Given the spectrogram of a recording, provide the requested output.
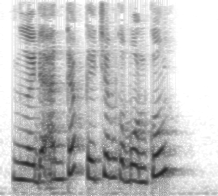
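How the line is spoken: Panicked scolding shout. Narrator (Vietnamese): Quận chúa Lưu Phương tỏ ra vô cùng hoảng hốt, quát mắng

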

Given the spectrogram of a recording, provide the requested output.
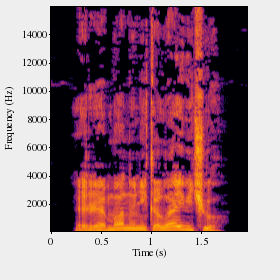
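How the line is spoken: Grumbling. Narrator (Russian): проворчал Ухов

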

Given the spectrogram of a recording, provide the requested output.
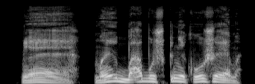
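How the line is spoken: Deep voice, cheerful. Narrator (Russian): пробасил бывший лейтенант, радостно улыбаясь собеседнице

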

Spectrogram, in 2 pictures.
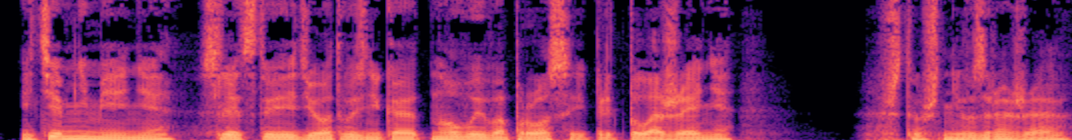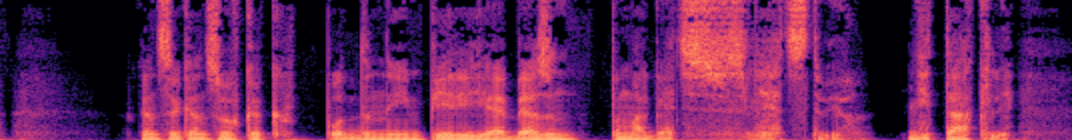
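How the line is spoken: Sighing. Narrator (Russian): вздохнул я

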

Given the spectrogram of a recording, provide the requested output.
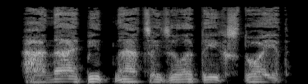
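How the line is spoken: Stifled whispered wail. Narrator (Russian): Шептом пробился наружу придушенный вопль души торгаша

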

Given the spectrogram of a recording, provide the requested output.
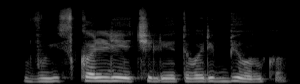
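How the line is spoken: Through gritted teeth. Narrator (Russian): Процедил в ответ

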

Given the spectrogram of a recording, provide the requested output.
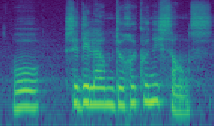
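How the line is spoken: Plain. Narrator (French): répondit-il

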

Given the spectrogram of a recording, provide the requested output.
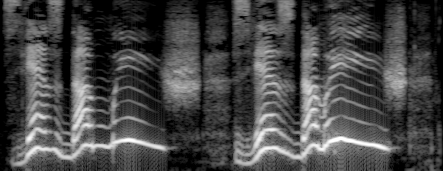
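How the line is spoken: Frantic distorted scream. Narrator (Russian): не своим голосом закричала ласточка

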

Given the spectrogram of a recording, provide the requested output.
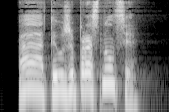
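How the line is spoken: Cheerful female voice. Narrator (Russian): весело сказала она

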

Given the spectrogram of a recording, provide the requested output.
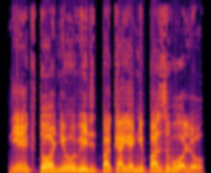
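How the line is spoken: Haughty old man's snort. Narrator (Russian): высокомерно хмыкнул старый лун

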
